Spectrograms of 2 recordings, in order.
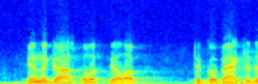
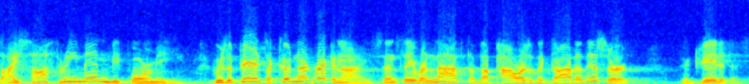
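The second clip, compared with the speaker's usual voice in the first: raised, earnest reading of ancient words; elevated scripture reading; 5 semitones higher than usual. Acted. Preacher reads Adam's vision to the congregation, raised and earnest. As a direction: lift the voice as if reading revelation.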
